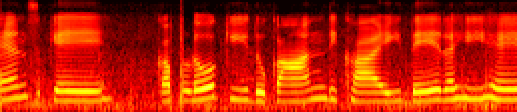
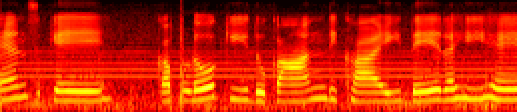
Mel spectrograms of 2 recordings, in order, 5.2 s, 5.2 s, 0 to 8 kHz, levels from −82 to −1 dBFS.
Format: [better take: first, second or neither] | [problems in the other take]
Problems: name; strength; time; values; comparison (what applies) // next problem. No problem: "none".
first | background sound (Wind instrument, woodwind instrument); 18 dB below the speech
